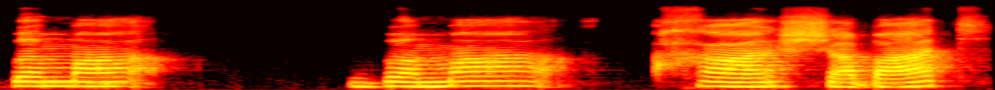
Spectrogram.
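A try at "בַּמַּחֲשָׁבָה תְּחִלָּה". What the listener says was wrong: Hashabbat, not Shabbat. Bama Ha Shabbat. So ma'ase b'machashava, always break it up into syllables if it's a big word or an unknown word.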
